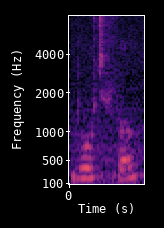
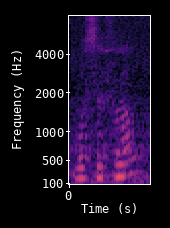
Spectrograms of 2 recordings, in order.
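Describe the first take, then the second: First: It is said in a native English accent. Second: It is said in a French accent. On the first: "I'll first say it in my mother tongue" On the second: "now I'll do a French accent"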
